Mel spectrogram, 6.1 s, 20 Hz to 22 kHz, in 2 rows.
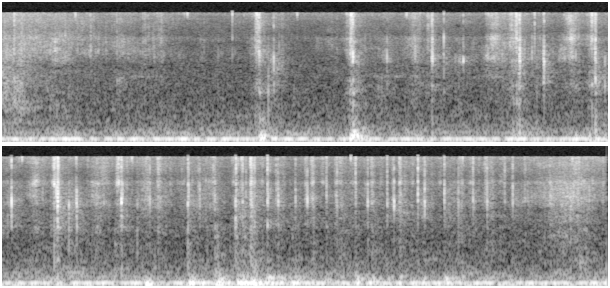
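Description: Black nitrile-gloved fingertips tap and scratch the front and label of a clear, hollow plastic Vitamin E gel bottle, about 12 oz, that appears full of yellow gel and stands on a paper towel. Quiet, crisp crinkly scratches and soft taps with bright high edges sit over a steady low hum. The sounds come in a continuous, uneven patter throughout.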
